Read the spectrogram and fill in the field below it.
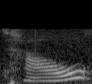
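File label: "cau2", Cantonese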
